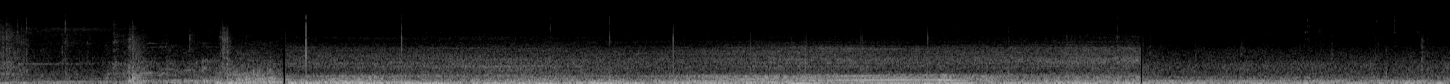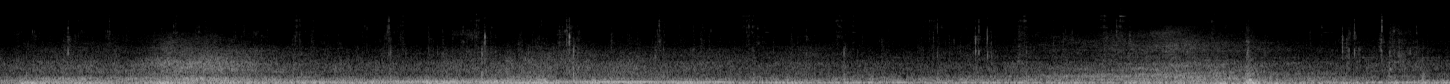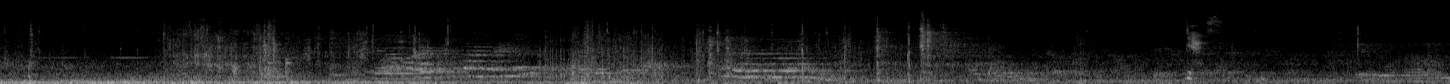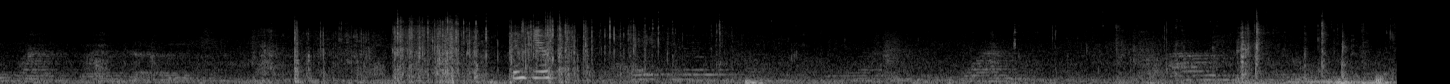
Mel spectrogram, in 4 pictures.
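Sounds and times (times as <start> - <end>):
road rumble: 0.0 - 38.8, 44.9 - 57.5
car engine accelerating: 2.3 - 11.6.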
